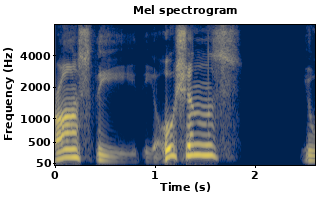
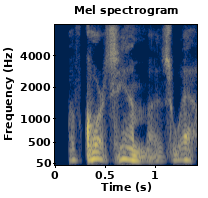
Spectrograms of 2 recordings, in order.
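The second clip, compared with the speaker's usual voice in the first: very quiet, hushed, confiding aside; 5 dB quieter than usual. A game master voices a character who leans in and points to the sky, very quiet. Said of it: "he gets very quiet and he leans in".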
